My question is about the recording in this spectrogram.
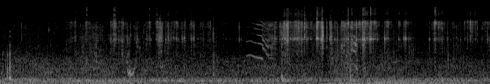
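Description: Handling noise as a small speckled trout is lifted from the water over a landing net: a string of sharp clicks and taps, denser in the second half, with a quick falling run of clicks about two and a half seconds in, over a low steady rumble.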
